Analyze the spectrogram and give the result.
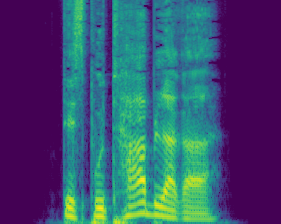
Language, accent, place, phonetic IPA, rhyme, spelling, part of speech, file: German, Germany, Berlin, [ˌdɪspuˈtaːbləʁɐ], -aːbləʁɐ, disputablerer, adjective, De-disputablerer.ogg
- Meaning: inflection of disputabel: 1. strong/mixed nominative masculine singular comparative degree 2. strong genitive/dative feminine singular comparative degree 3. strong genitive plural comparative degree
